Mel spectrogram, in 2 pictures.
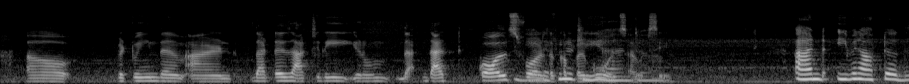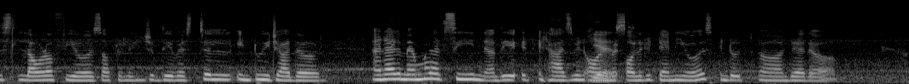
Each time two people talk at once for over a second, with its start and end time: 5.1-6.6

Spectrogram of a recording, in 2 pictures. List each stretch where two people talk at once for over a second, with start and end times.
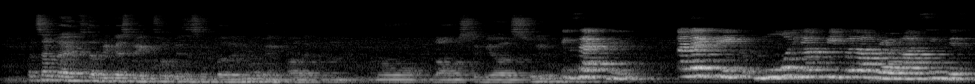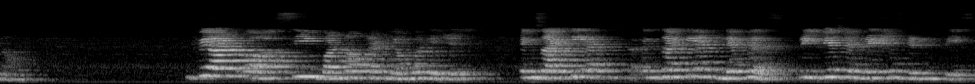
none

